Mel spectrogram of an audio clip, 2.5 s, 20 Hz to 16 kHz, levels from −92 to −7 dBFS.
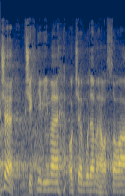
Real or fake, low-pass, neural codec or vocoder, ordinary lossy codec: real; 14.4 kHz; none; MP3, 48 kbps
